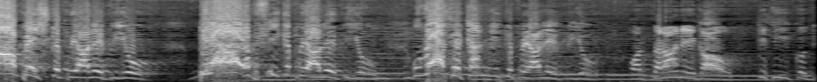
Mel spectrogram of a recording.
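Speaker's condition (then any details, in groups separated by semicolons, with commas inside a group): No condition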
